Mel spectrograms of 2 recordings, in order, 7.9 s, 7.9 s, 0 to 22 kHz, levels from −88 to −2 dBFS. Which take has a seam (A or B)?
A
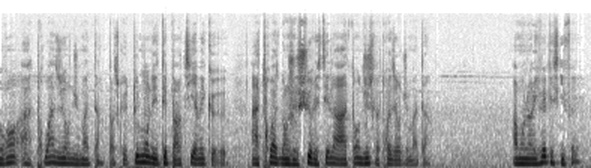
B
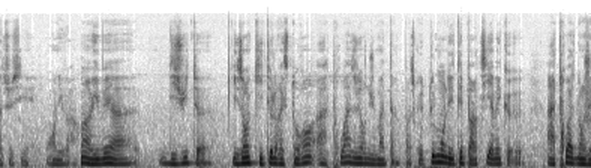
B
